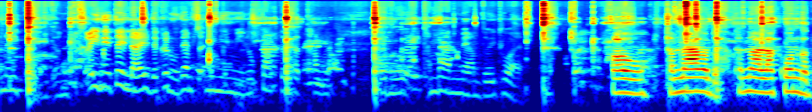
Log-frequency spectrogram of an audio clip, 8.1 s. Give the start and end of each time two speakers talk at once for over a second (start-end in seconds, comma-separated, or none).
none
